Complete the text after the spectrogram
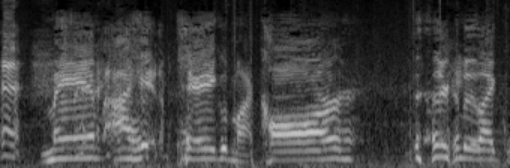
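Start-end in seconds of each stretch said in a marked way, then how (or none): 0.4-3.0 drawn-out, higher-pitched pretend phone confession; mock confession. Caller confesses to an insurance agent, mock confession. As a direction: play a caller owning up, slowly.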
